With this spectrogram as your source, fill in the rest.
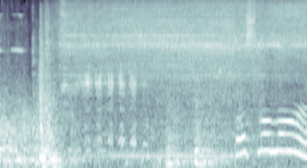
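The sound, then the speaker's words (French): Goat bleating on a farm during milking, with a buck in mating season; a wavering, tonal bleat rises near the end over a background of low barn noise. “Là, Mathilde est en train de faire la traite, ouais. Et là, on est en pleine période des amours. Donc notre bouc s'en donne à cœur joie.”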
